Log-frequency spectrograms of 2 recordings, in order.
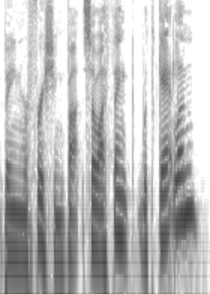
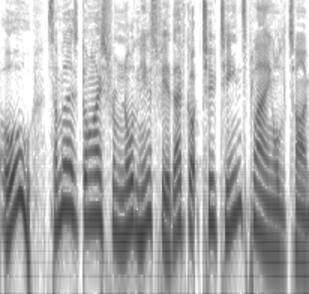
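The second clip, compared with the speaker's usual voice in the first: higher, lightly mocking tone; mock pundit voice; 6 semitones higher than usual. Mocking rugby bosses who copy the north, lightly hammed. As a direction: poke fun at the Northern Hemisphere copycats. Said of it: "And now it's like".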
